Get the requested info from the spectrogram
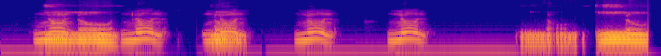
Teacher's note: लाम की जगह से एक दाढ़ कम होकर जब ऊपर वाले 3 दांतों के मसूड़ों से लगे तो उससे नून अदा होता है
